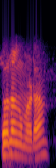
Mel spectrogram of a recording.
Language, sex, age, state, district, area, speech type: Tamil, male, 18-30, Tamil Nadu, Ranipet, urban, conversation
